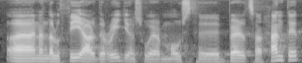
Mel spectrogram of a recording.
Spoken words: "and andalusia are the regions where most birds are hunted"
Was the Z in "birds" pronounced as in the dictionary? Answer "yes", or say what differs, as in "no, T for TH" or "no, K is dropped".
no, S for Z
